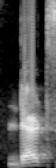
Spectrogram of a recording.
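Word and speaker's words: debts: unable to पे डेट्स, डेट्स इसमें B silent है, डेट्स कर्जे जो होते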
